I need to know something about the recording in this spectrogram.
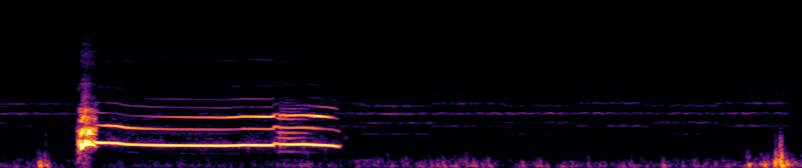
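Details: ['German Pinscher howling in response to a siren: one loud steady tonal howl held nearly three seconds with a brief pitch break near the end, followed by a faint distant siren tone continuing over low rumbling background noise.']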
